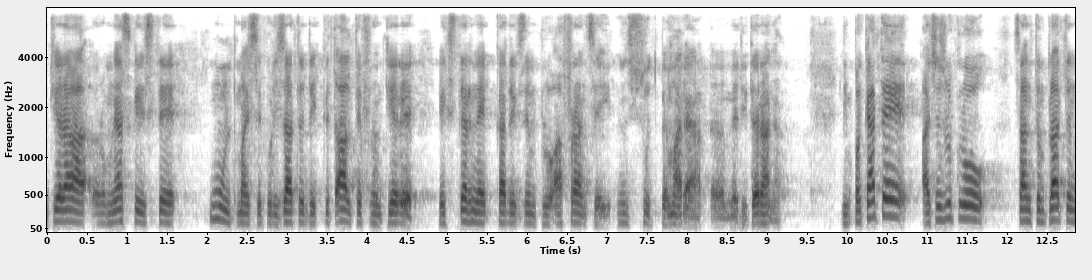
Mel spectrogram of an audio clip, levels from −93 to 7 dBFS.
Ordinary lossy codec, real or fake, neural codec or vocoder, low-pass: none; fake; vocoder, 22.05 kHz, 80 mel bands, HiFi-GAN; 7.2 kHz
